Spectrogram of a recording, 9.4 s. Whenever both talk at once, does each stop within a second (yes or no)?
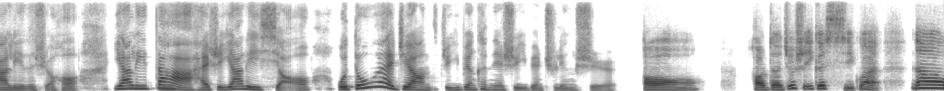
yes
